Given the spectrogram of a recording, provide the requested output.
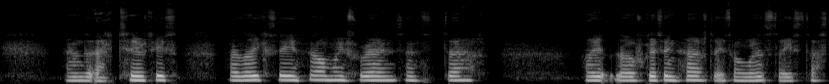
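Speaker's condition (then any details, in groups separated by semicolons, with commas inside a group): Down syndrome; age 17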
